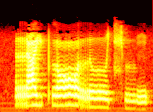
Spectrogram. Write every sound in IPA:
r a˥˩ j pʰ l ɔː˥˩ r ɤː˧ t͡ɕʰ ɯ˨˩ ŋ

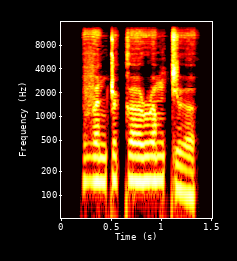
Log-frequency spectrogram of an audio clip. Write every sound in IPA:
v ɛ˧ n ʈ ɨ˧ k əː˧ ɹ ə˧ m c ɨ˨˩ ə̯

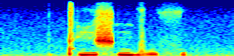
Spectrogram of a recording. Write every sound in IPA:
tʼ i ʃ ŋ ɡ ṵ θ

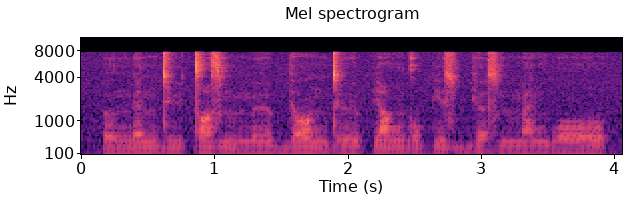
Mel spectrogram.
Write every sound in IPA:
ɵ ŋ ɛ n d y t ɑ z mː ø bʲ ɔ n d ø pʲ ɑ ŋ ɡ o pʲ ʉ z bʲ œ z mː æ ŋ w o

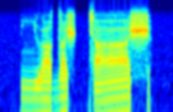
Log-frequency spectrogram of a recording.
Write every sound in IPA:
ʎ ɯ dˤ ɯ ʃ c a ʃ

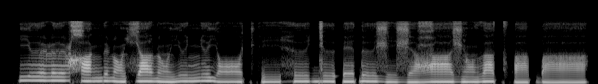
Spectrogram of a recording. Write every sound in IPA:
j ɨː˧ ɭ ɨː˧ ɭ χ a˧ ŋ ɨ˧ ɳ ɔ̃˩ ç aː˧ ɳ õ˩ j ɨ˧ ɲ ɨ˥ j ɔː˩ t͡ʃʼ iː˩ h ɨː˧ ɟ ɨː˧ ʔ e˧ ɗ ɨː˧ ʒ i˩ ʒ ɛ˩ ʕ aː˧ ʒ ɔ̃˧ ð a˥ t͡sʼ a˩ ɓ a˩

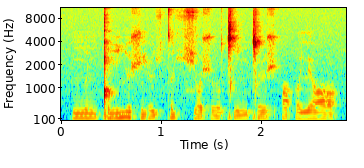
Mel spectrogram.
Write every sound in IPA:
ɲ o ɲ ǃ i ʎ ʉ ʃ j ʉ ç t o ç ɕ o ʃ l u ǀ i ɲ ǀ ʉ ʃ ʔ ɔ h o lʲ ɔ

